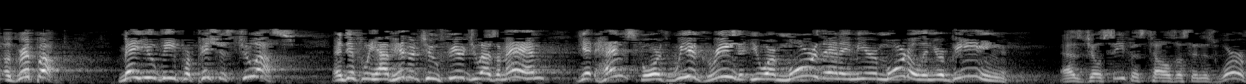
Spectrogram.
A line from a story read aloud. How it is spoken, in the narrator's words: the crowd kept shouting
